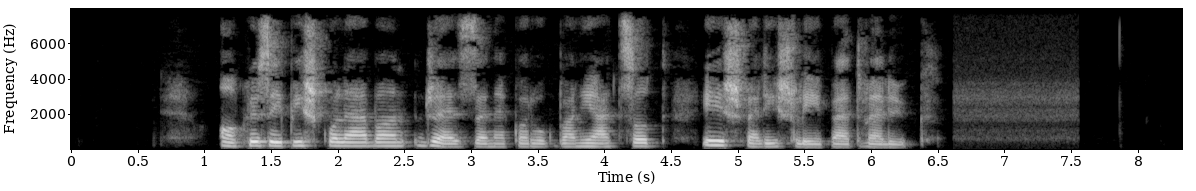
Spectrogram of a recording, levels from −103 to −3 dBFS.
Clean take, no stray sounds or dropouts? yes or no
yes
